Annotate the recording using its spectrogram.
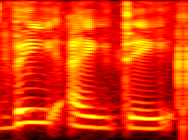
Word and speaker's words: Vade: It's VADE. It is pronounced, and I'm glad that Tracy said it this morning, because I would have got it totally wrong. It's Vade is how you present.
